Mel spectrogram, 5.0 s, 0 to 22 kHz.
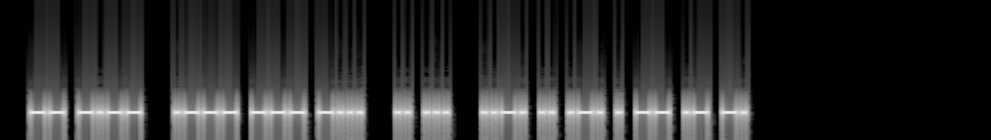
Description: Morse code, heard as a keyed tone, about 50 wpm, 700 Hz. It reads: MY JOB IS FIREMAN
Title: Common QSO Phrases Encore 50wpm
